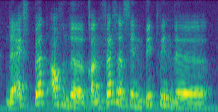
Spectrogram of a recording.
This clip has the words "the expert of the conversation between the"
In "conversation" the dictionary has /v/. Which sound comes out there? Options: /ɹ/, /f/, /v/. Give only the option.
/f/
